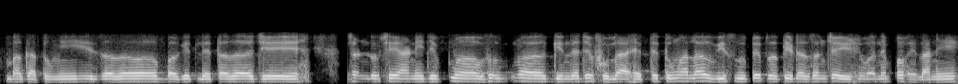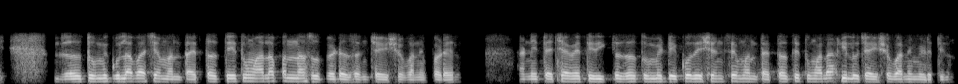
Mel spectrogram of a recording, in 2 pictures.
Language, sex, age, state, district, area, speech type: Marathi, male, 45-60, Maharashtra, Nagpur, rural, conversation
